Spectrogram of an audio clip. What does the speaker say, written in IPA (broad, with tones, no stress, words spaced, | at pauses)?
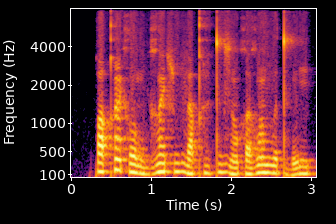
qo˧qʰĩ˦ xo˦˨mi̤˨ ʁẽ˦ ɬṳ˦vɛ˨qʰi̤˧tṳ˦ zõ˨χɯ˨ʁõ˦ vɯ˧to̤˨ŋi˧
